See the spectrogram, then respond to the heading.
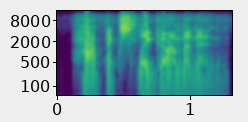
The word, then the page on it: hapax legomenon: American English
